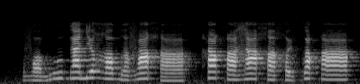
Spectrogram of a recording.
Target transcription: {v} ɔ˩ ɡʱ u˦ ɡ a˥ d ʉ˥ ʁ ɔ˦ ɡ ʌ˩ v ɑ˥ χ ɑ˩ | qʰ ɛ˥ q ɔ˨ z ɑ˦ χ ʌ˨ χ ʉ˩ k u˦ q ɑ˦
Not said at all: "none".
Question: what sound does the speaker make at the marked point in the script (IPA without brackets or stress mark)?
v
